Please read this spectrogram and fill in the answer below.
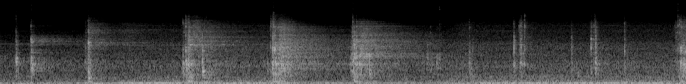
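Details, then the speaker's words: CD009 front-mount shifter relocation with reverse lockout after install; crisp distinct clicks as the lever moves through each gate, no grinding — normal shifter gate clicks. "So, like I said, you can hear the difference in just the audible sound."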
